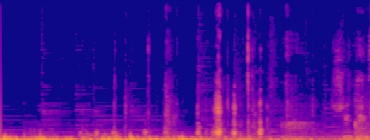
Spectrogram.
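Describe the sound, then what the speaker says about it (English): A laying hen clucks close by in a busy run of low, agitated clucks, with rustling movement and a few sharper calls toward the end. "She is one of our sweet laying hens."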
